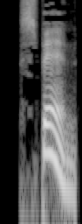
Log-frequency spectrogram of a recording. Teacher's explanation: a third sound which is neither voiced nor aspirated, which occurs in English only as an allophone of /p/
